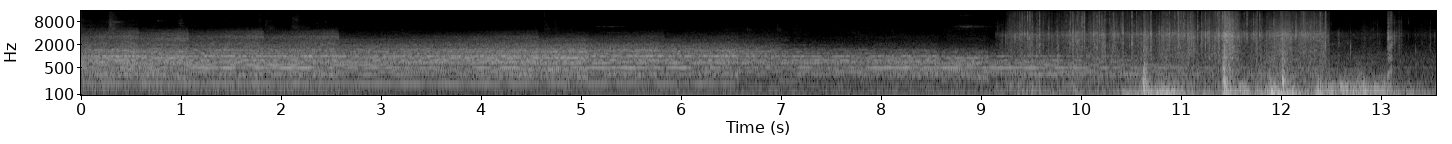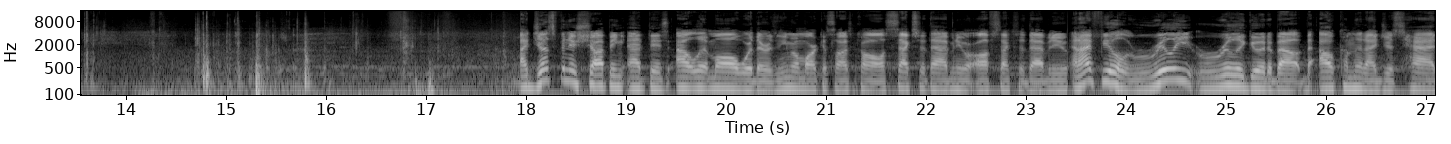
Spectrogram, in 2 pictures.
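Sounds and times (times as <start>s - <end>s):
soft ambient music: 0.0s - 12.5s, 15.4s - 27.0s
plastic bag rustling: 9.2s - 12.6s.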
